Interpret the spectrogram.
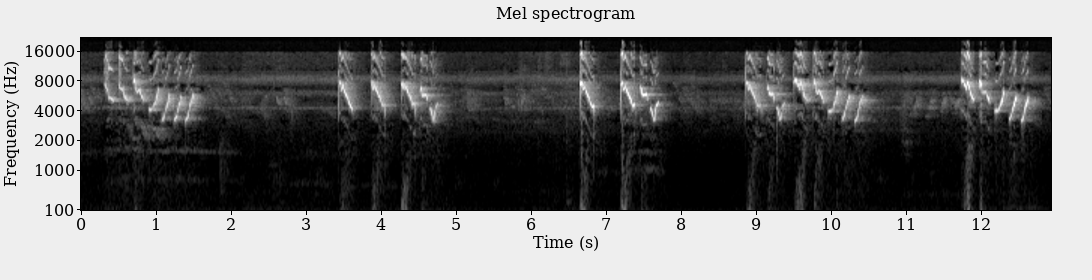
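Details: Bursts of shrill, rapid twittering from a white-eye singing 'ngalas ngerol nembak' style, said to set off other white-eyes: fast falling high notes grouped in phrases a few seconds apart, with crisp clicks between.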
